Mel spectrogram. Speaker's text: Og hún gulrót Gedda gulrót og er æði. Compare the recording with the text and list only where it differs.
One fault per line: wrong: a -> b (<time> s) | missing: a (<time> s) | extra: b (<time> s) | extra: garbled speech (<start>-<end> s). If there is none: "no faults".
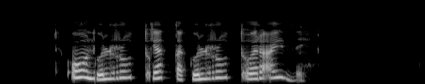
no faults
